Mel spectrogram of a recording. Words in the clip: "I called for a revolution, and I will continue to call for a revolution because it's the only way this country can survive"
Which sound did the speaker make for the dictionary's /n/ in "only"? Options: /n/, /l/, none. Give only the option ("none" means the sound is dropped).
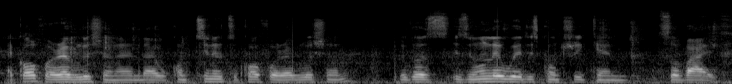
/n/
